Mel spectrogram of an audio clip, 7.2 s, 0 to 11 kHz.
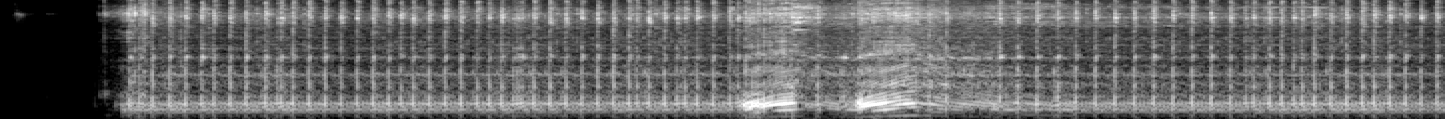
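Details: New Stihl FS 120 brushcutter that stopped starting after break-in, running after a faulty spark plug was swapped for a working one: crisp, even high-pitched two-stroke buzz, brief throttle dip recovers cleanly; healthy running.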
